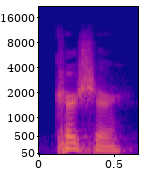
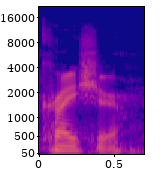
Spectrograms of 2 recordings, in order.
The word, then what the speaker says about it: Kreischer: Kersher. How do you say it? I want to send it to them because they always fuck around. They're like Burnt Chrysler. It's Bert Kreischer.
